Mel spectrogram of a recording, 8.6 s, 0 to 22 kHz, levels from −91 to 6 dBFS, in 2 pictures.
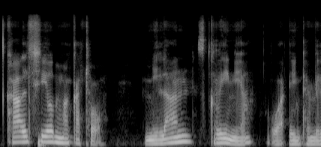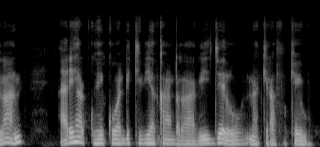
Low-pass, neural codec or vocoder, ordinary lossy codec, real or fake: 14.4 kHz; codec, 44.1 kHz, 2.6 kbps, SNAC; none; fake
